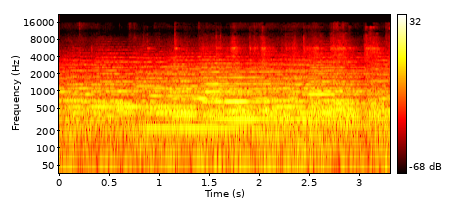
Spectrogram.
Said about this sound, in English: I suppose change bell ringing is very much like a great deal of other English activities, such as darts and golf. Deceptively simple, but it's going to take a lifetime to figure out how to do well, which makes it really fun.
